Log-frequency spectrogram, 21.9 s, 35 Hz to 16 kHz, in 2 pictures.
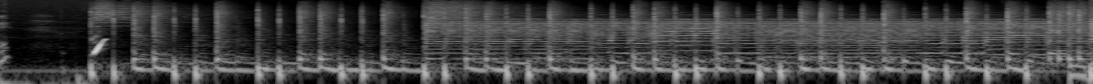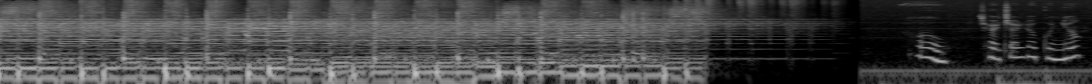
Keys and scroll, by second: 7.2 d, 11.0 Page_Up.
